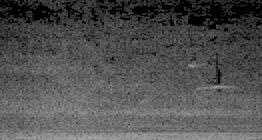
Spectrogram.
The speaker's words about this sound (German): In einem propellerbetriebenen Sumpfboot donnern die Amerikaner auf ihrer Grenzpatrouille an uns vorbei.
